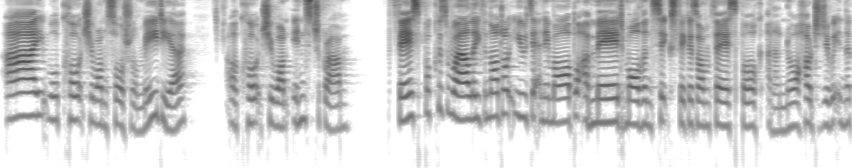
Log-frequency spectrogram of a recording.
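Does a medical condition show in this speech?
No.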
